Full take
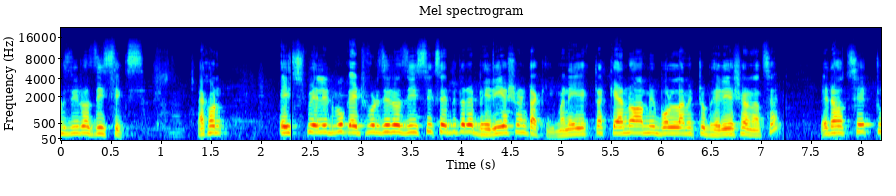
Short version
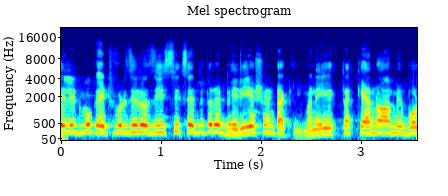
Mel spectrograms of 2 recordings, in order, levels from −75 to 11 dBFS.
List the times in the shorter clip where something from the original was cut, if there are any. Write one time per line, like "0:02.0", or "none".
none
